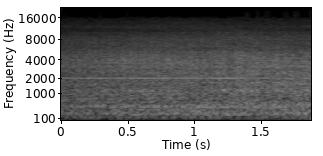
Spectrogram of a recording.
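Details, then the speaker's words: Miele SES 100 vacuum after repairing the electric hose's failed on/off power switch (soldered): steady, even rushing hum with no pitch change or rattle; motor and power head running cleanly, repair successful. "can hear it. Working well. We have a successful repair. Now we got the power head back in operation."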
